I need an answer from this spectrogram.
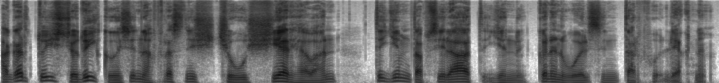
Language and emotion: Kashmiri, neutral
